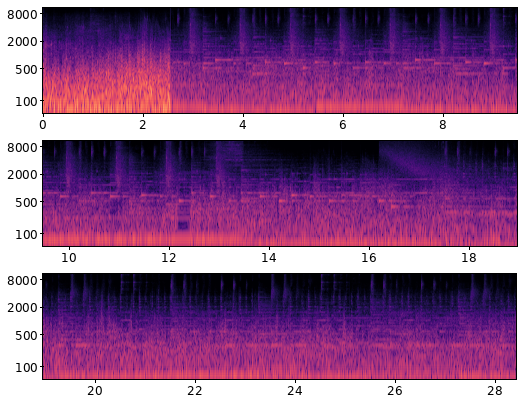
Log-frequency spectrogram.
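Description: Wind buffeting the microphone for about two seconds, cutting off suddenly. Then background music with a steady beat runs on.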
